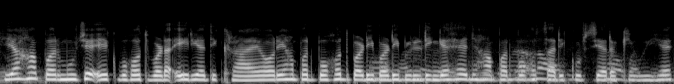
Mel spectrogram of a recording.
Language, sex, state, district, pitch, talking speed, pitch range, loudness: Hindi, female, Himachal Pradesh, Shimla, 215 Hz, 230 wpm, 210-225 Hz, -12 LUFS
